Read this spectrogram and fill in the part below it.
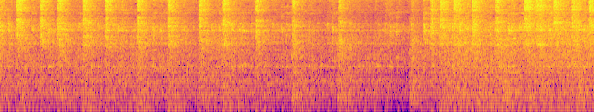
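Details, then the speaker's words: New Harbor Freight single-cylinder engine on a rebuilt American Cruiser go kart, first run: steady rapid putter at idle, even beat with no misses or knocks; running cleanly. "Let's go ahead and start it up first. Just let it run for a little bit."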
